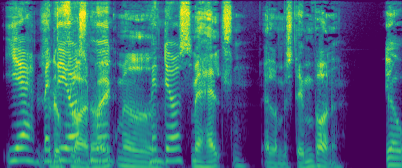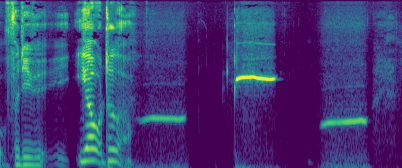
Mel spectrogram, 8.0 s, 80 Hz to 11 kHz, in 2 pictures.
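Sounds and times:
speech: 0.0 - 5.5
short whistled notes from lips: 5.4 - 7.9.

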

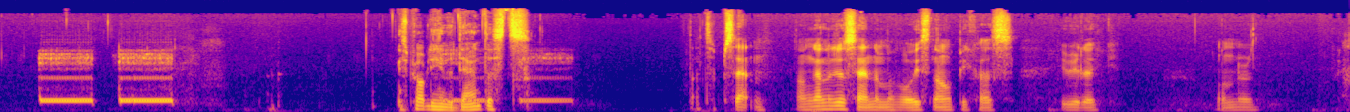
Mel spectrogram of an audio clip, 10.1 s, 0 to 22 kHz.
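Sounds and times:
electronic ringback tones from an outgoing phone call: 0.3 - 1.4, 3.3 - 4.4
speech: 3.1 - 4.1, 5.2 - 8.4, 9.1 - 10.1.

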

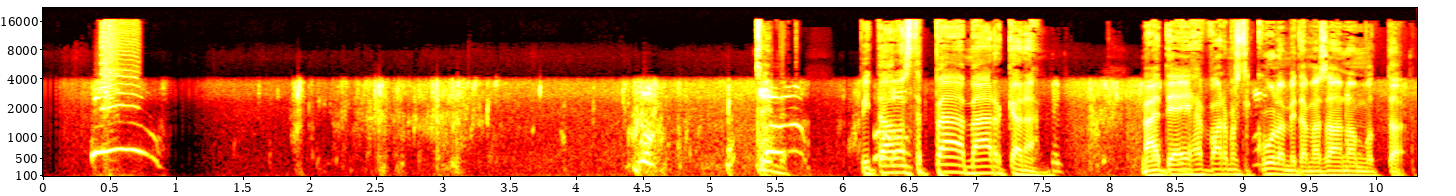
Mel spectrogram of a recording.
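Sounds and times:
Baltic Sea water sloshing and churning: 1.5 - 6.5, 7.6 - 8.3
person jumping into the Baltic Sea splash: 1.8 - 3.5, 4.3 - 5.7
speech: 5.4 - 10.3.

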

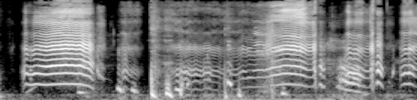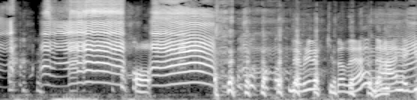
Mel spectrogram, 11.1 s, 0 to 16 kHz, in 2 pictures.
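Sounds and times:
baby crying: 0.3 - 11.1
laughter: 1.0 - 4.9, 5.6 - 6.7, 8.4 - 11.1
speech: 2.2 - 2.5, 8.6 - 11.1.

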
